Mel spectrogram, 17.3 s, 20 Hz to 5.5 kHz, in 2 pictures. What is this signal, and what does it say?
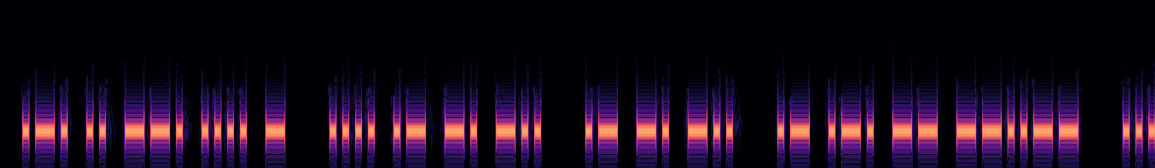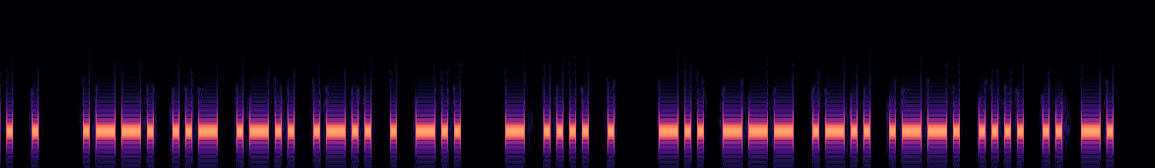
Morse code, heard as a keyed tone, about 25 wpm, 600 Hz. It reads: RIGHT HAND AND ARM, HE PULLED THE DOLPHIN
